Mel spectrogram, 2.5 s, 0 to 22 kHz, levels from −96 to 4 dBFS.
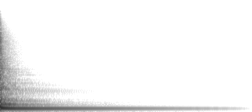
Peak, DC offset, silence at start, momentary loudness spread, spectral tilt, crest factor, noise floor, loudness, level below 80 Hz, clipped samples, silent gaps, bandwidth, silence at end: -8 dBFS; under 0.1%; 0 s; 25 LU; -9.5 dB/octave; 22 dB; -73 dBFS; -30 LUFS; -68 dBFS; under 0.1%; none; 5 kHz; 1.4 s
